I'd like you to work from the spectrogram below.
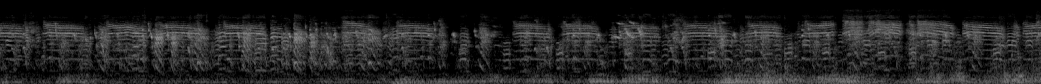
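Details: Zebra finch (Taeniopygia guttata), calls.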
